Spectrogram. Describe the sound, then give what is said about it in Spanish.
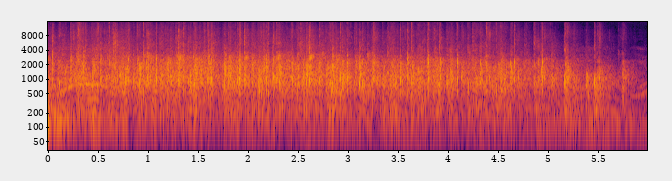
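Steady applause from a crowd, a round of applause to the Lord, fills the whole stretch, a dense, even patter of many hands clapping at full volume before thinning slightly toward the end. “Gracias por este un aplauso al Señor.”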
